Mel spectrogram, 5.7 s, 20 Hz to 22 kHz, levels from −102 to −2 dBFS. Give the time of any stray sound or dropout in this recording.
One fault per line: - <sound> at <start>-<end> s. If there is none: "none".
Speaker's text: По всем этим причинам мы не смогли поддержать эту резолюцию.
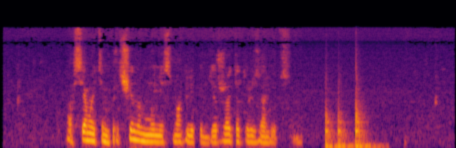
- thud at 4.1-4.9 s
